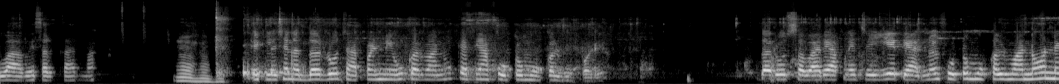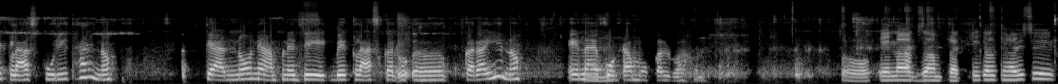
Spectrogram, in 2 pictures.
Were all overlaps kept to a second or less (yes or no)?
yes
